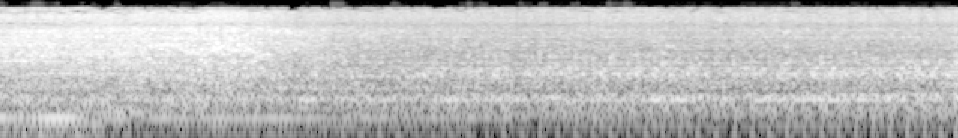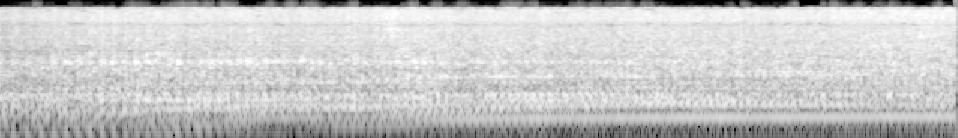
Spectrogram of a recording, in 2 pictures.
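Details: Yamaha Mio Soul scooter, previously very noisy rough engine, running after engine reassembly: brief rev settling into steady, even single-cylinder idle, no knocks or ticking; normal idle.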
